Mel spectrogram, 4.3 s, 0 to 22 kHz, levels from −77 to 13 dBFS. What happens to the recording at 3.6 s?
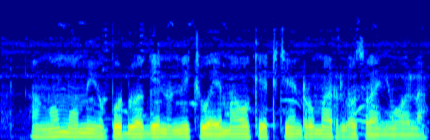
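At 3.6 s you're hearing the same thing that runs through the whole clip: MP3 compression, likely at a low bitrate, with damage that fits something around 32 kbps. The encoder is starved of bits, so it chops everything above about 12.9 kHz and drops quieter frequency lines, which flicker in and out frame to frame. That gives the speech a watery, swirly texture, with metallic chirp on the s sounds and softened consonant attacks.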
